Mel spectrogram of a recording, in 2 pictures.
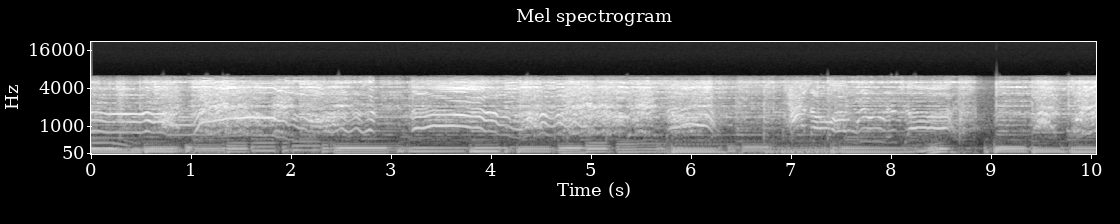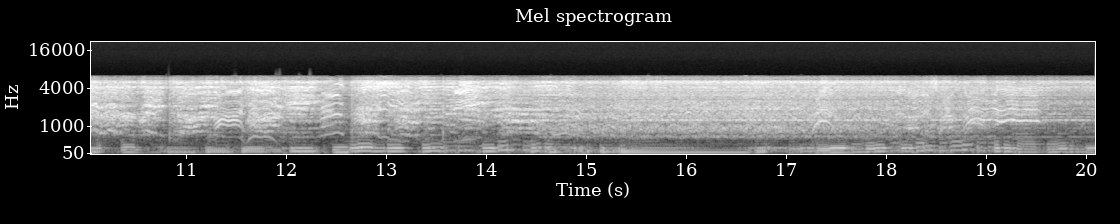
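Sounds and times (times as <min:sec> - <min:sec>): electric bass playing: 0:00.0 - 0:20.0
recorded song: 0:00.0 - 0:20.0.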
